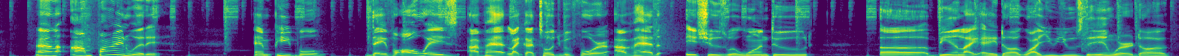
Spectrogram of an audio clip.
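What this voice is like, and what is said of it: Natural twang, a bit hood. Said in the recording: “My natural twang, I hear, is like a little hood, a little this, a little that.”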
